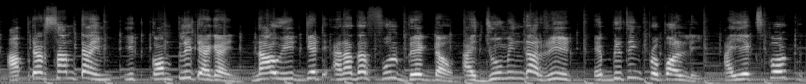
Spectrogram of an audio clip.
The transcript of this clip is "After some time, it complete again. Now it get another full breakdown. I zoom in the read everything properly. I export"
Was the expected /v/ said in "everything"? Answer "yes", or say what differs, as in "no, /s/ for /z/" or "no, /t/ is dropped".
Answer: no, /b/ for /v/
